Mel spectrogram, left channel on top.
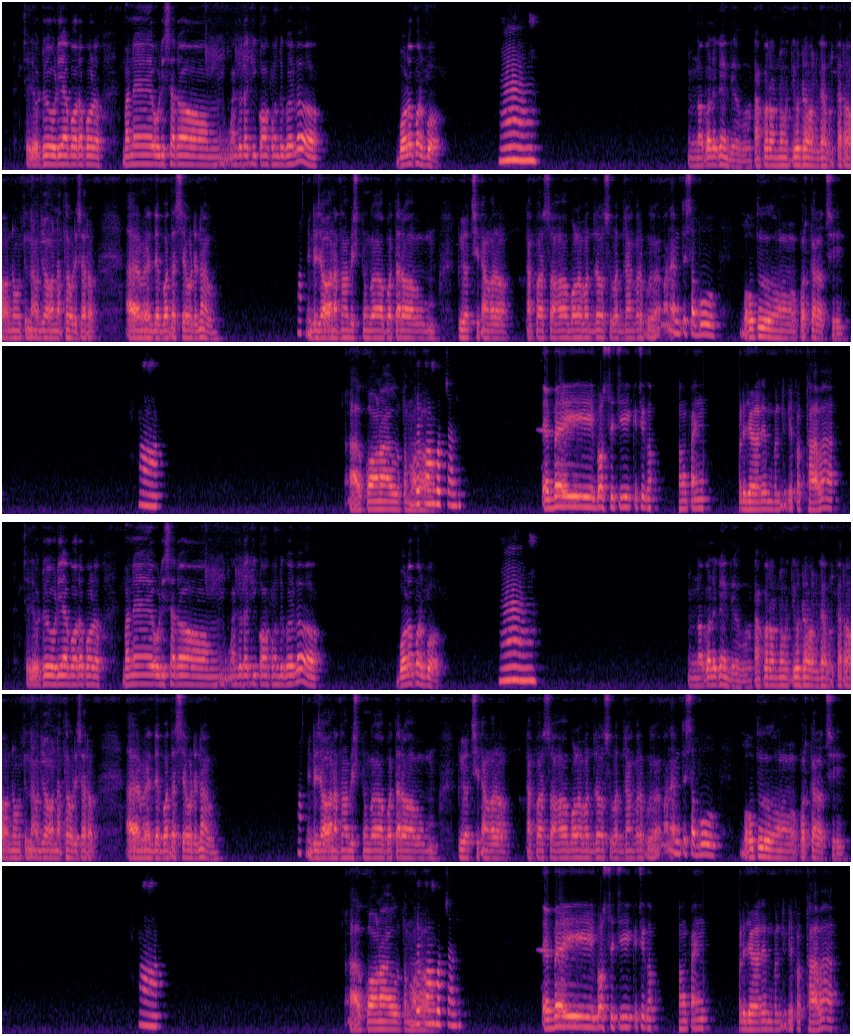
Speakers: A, on the left; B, on the left.
A: ସେଉଠୁ ଓଡିଆ ବରପଡ ମାନେ ଓଡ଼ିଶାର ମାନେ ଯୋଉଟା କି କଣ କୁହନ୍ତି କହିଲ ବଡ଼ ପର୍ବ।
B: ହଁ।
A: ନ ଗଲେ କେମିତି ହବ? ତାଙ୍କର ଅନୁଭୂତି ଗୋଟେ ଅଲଗା ପ୍ରକାର ଅନୁଭୂତି ନା ଜଗନ୍ନାଥ ଓଡ଼ିଶାର। ଆମେ ଦେବତା ସିଏ ଗୋଟେ ନା ଆଉ।
B: <inaudible>
A: ଏଠି ଜଗନ୍ନାଥ ବିଷ୍ଣୁଙ୍କର ଅବତାର ଆଉ ବି ଅଛି ତାଙ୍କର ତାଙ୍କର ସହ ବଳଭଦ୍ର, ସୁୁଭଦ୍ରାଙ୍କର ପୁ- ମାନେ ଏମିତି ସବୁ ବହୁତୁ ପ୍ରକାର ଅଛି।
B: ହଁ।
A: ଆଉ କଣ ଆଉ ତୋମର
B: ଏବେ କଣ କରୁଛନ୍ତି?
A: ଏବେ ଏଇ ବସିଛି କିଛି <inaudible> ପାଇଁ। ଗୋଟେ ଜାଗାରେ ମୁଁ କହିଲି ଟିକେ କଥା ହବା।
